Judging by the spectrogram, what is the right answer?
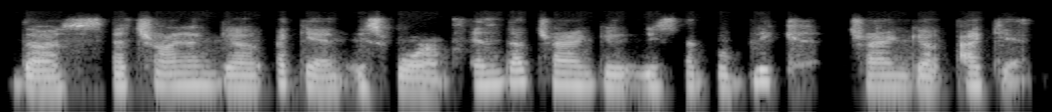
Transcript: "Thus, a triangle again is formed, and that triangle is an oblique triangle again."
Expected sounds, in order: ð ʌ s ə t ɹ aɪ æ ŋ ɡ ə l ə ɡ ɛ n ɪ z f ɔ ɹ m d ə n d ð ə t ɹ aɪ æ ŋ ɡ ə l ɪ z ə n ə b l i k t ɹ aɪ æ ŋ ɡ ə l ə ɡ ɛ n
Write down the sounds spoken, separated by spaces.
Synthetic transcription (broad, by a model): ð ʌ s ə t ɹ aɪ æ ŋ ɡ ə l ə ɡ ɛ n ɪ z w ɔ ɹ m ə n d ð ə t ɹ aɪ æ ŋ ɡ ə l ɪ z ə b ə b l i k t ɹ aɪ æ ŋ ɡ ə l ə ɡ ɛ n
